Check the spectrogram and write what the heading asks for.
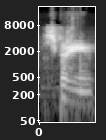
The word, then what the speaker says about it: Skrine: I'm not sure how you pronounce his name. It's Screen.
